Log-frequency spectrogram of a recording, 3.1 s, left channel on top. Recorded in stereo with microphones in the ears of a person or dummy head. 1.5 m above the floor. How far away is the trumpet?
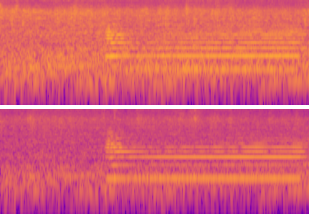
About 7.5 m.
